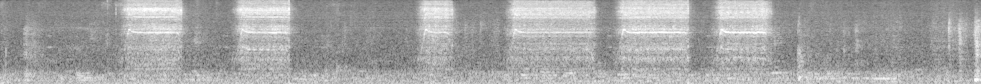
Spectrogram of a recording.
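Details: Several short high-pitched whirring bursts of one to two seconds: powered drill during live all-arthroscopic PCL reconstruction/augmentation and root repair of the knee in a multiply injured patient.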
